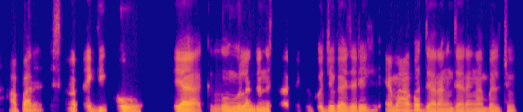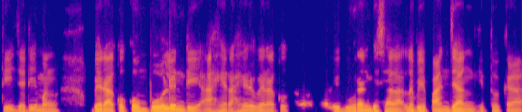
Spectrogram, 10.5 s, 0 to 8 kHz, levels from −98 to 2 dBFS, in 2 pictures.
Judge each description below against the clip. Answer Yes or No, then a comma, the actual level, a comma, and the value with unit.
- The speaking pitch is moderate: No, low, 130 Hz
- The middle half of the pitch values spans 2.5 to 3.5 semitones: Yes, average, 2.8 semitones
